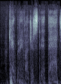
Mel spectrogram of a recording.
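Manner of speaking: put-on shaken, hushed, breathy, trembling whisper. Retelling her reaction after paying with the card: imitating someone shaking. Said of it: "she was, like, shaking".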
